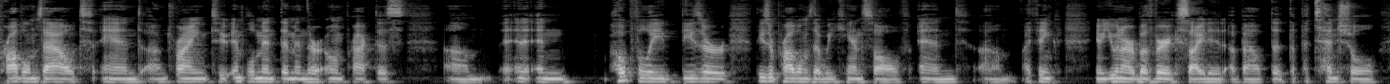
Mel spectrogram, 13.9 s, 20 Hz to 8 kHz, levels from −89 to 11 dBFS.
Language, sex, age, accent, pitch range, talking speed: English, male, 20-39, American, 105-115 Hz, 180 wpm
